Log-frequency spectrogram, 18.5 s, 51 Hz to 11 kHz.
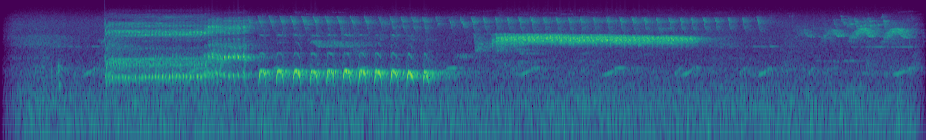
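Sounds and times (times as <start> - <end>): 
dawn chorus: 0.2 - 18.5.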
